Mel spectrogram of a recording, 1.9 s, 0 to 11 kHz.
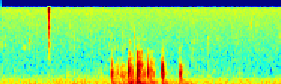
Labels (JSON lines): {"label": "biophony, low growl", "recorder": "SoundTrap 300"}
